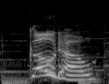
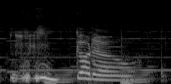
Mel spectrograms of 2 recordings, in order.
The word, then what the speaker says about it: Godot: oh yeah good good godo and yes it's Gotoh not Godot the T is silent uh you have taken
